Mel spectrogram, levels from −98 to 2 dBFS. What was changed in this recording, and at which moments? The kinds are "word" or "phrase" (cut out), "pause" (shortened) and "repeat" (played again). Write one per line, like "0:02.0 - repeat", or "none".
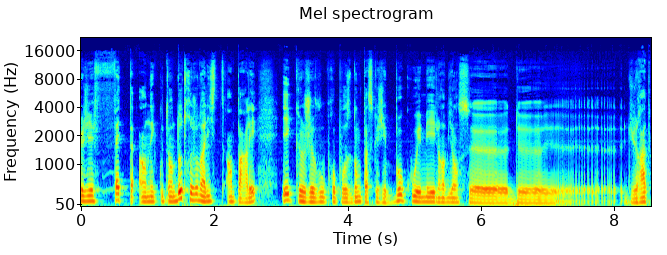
none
